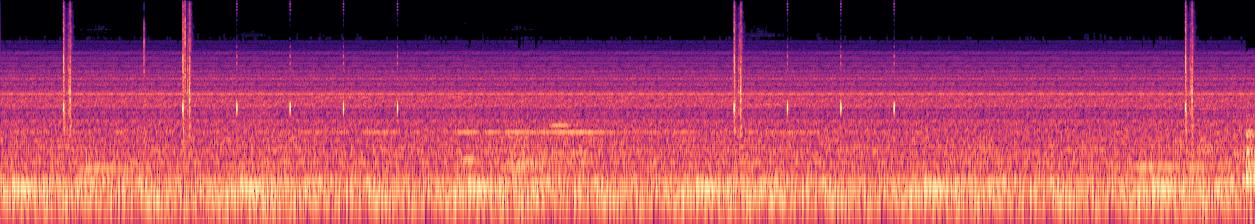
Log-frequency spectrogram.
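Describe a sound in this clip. Sharp mechanical clicks sound now and then from an old computer terminal.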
